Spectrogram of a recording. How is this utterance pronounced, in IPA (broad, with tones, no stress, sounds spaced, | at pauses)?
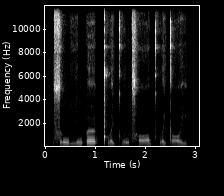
s ʊ˨ ŋ iː˨ n p œː˧ t̚ kʷʰ ɐ˨˥ j kʷʰ ɐ˨˩ n t͡sʰ ɔː˨˥ kʷʰ ɐ˨˧ j t̪ ɔː˨˧ j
